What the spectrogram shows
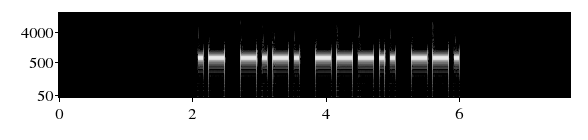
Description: Morse code, heard as a keyed tone, about 15 wpm, 700 Hz. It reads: AC8G
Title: USA Call Signs - 4 Characters - Repeated 2x - 15wpm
